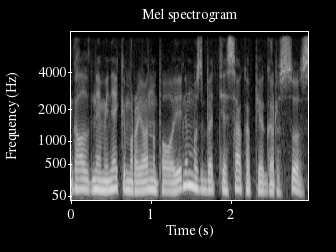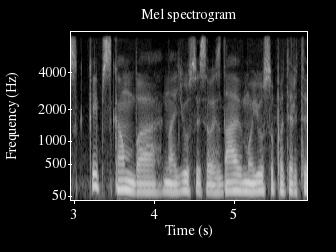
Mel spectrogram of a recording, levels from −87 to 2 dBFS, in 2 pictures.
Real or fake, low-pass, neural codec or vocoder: real; 7.2 kHz; none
